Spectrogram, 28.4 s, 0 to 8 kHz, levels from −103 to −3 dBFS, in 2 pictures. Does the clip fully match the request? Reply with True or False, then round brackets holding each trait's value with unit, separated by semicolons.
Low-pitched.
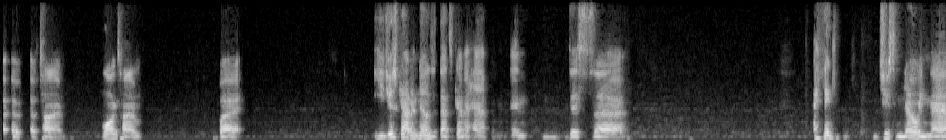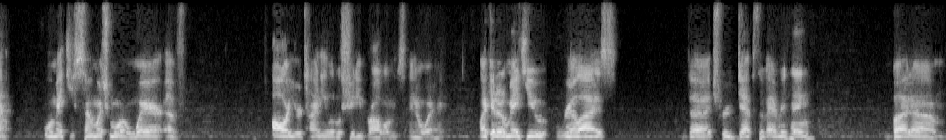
True (115 Hz)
